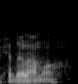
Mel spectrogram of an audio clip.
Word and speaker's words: Delamo: Yes, Sergio Delamo. – Oh, you want to say, Delamo. Oh, okay. So it was a pronunciation thing again. I was an American who puts the accent on the wrong syllable, you know, very typical.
